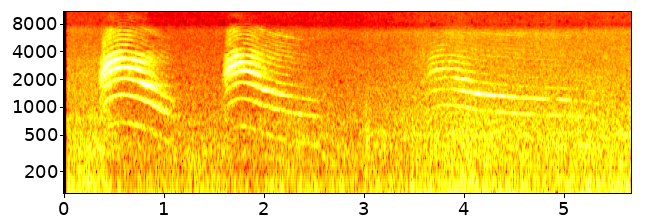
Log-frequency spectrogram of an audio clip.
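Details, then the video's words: Orange domestic cat complaining about rain and angry at a thunderstorm: three loud drawn-out meows, each arching up then sliding down, the last longer and trailing off, over a steady low background rumble. "Orange cat complaining about rain & angry with the thunderstorm!!"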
